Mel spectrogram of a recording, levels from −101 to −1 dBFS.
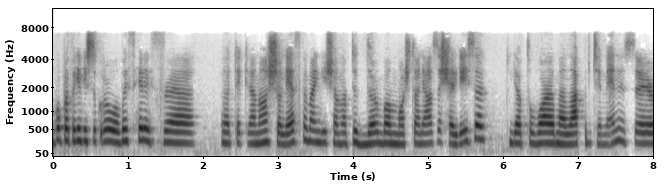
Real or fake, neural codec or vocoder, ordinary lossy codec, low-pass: fake; codec, 16 kHz, 0.5 kbps, X-Codec, HuBERT features, trained on balanced general audio; MP3, 48 kbps; 7.2 kHz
